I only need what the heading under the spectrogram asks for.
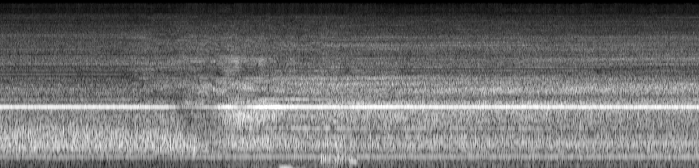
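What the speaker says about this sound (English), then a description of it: "So I don't know if you can hear me over the heat gun, but I am letting it heat up for a couple seconds here." Steady, loud whooshing roar of a heat gun blowing hot air to melt embossing powder on a handmade card, a continuous hum with a slight shift in pitch partway through and no talking.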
